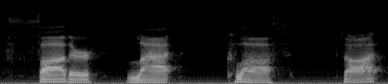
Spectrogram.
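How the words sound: Said in a far northern US accent, merged.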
